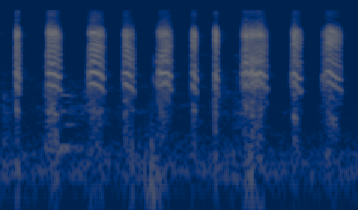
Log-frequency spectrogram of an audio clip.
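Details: Sogon bird in a trapping lure recording: harsh, noisy bursts repeated about three times a second, each short and rasping with a broad high edge, uneven in spacing.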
